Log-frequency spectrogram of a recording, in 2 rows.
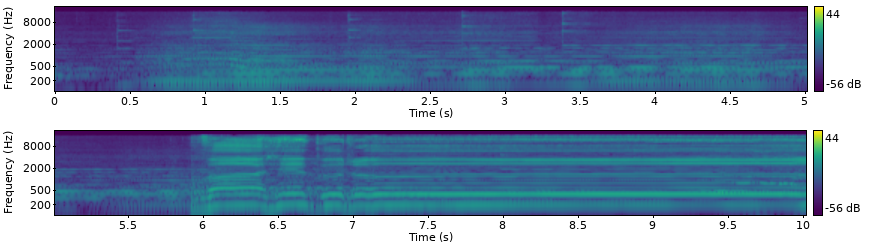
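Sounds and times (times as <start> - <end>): sustained harmonium: 0.0 - 10.0
man singing: 5.9 - 10.0.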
